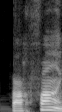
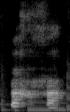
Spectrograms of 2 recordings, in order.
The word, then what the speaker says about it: parfum: Fa examen qui est un mot latin. Examen. Parfum qui est un mot latin. Parfum. Donc ces deux mots un peu particuliers se prononcent un.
